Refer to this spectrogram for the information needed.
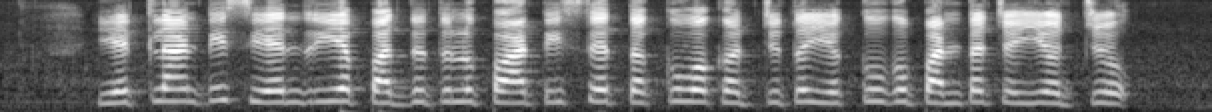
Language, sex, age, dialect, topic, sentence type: Telugu, female, 18-24, Southern, agriculture, question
